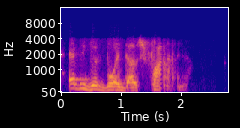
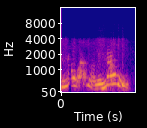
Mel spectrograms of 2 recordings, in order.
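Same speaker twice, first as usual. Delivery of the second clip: mock protest; 12 semitones higher than usual. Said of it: "I'm like".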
